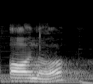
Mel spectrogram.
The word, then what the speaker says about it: honor: deciding the same thing we don't say how now we say honor honorable we say honorably honorary not ordinary so that means the h and these words are not realized so these are exceptions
